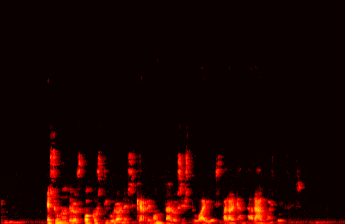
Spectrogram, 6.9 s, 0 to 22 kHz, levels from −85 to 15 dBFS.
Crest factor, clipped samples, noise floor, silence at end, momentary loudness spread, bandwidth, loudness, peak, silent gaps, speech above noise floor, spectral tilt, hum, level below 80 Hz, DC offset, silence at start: 24 dB; under 0.1%; -61 dBFS; 1.25 s; 19 LU; 9.2 kHz; -24 LUFS; -2 dBFS; none; 37 dB; -5.5 dB/octave; none; -62 dBFS; under 0.1%; 0.1 s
